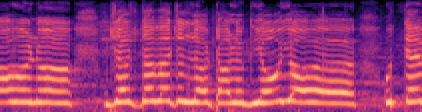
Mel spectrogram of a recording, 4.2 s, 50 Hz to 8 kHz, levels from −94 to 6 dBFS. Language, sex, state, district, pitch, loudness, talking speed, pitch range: Punjabi, female, Punjab, Kapurthala, 320 Hz, -11 LUFS, 130 wpm, 305-330 Hz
